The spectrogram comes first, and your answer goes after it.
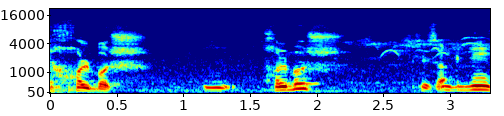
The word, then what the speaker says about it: Holbox: Alors ça s'écrit H-O-L-B-O-X, mais ici, ça se dit Holbox.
